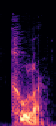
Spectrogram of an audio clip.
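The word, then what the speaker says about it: Kuler: May I suggest Cooler? Now, it's spelled K-U-L-E-R, but it is called Cooler, as in, hey, it's cool.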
